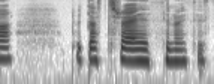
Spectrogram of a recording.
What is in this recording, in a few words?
"treth", Welsh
